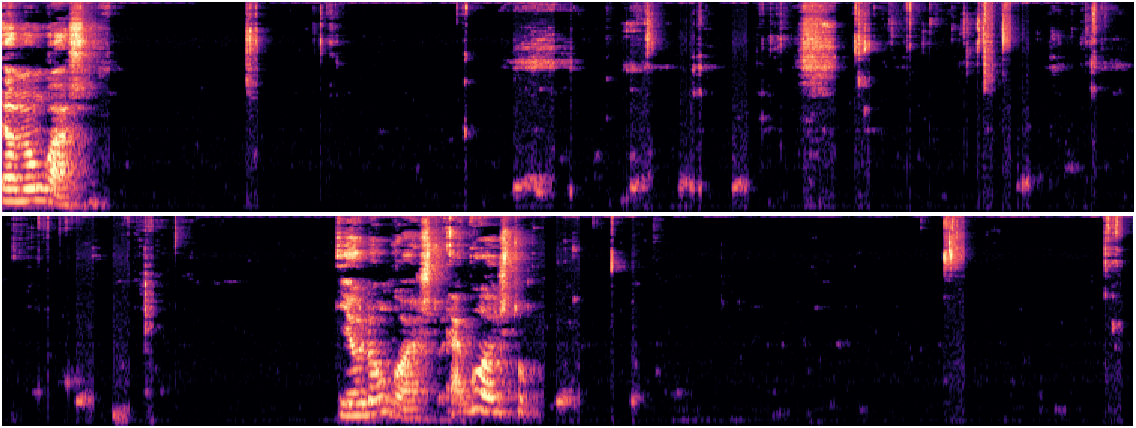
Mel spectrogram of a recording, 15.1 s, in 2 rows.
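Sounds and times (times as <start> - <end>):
person chewing with lip smacks: 4.2 - 8.7
mouth clicks: 13.8 - 14.0.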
